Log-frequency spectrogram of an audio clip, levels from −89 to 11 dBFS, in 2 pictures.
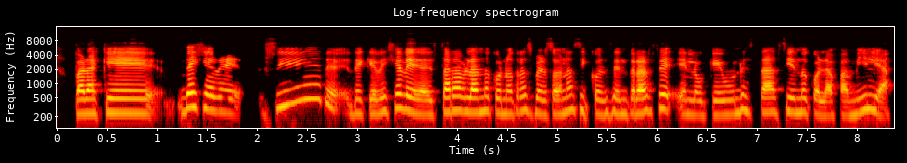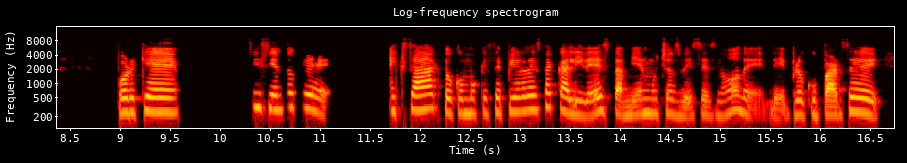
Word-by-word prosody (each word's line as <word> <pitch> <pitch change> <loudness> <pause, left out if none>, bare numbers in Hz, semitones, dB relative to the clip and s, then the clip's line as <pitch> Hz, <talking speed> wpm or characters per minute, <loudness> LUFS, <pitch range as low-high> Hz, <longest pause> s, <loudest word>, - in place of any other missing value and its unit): para 230 +1 +6
que 240 +2 +4 0.2
deje 315 -2 +4
de, 255 -1 -2
sí, 340 - -1 0.3
de 335 -5 -1
de 235 -1 -1
que - - 0
deje 265 +5 0
de 240 -6 +5
estar 250 +4 +3
hablando 260 -1 +4
con 245 -2 -2
otras 255 +3 -3
personas 240 +4 -2
y 275 - -6
concentrarse 240 +4 +1
en 225 - -3
lo 215 -1 -5
que 215 +1 -1
uno 230 +5 -5
está 170 - +2
haciendo 250 - -2
con 230 -2 -1
la - - -1
familia, 265 +5 -1 0.6
porque 250 0 +3 0.7
sí 320 -1 -6
siento 295 +1 -4
que 300 -2 0 0.8
exacto, 275 0 +3
como 235 0 -6
que 245 - -10
se 245 +1 -7
pierde 260 +2 -1
esta 300 +3 -3
calidez 250 -1 0
también 110 - -2
muchas 235 -1 -8
veces, 110 - -10
¿no?, 220 +4 -5
de 240 - -7
de - - -9
preocuparse 220 - 0
245 Hz, 160 wpm, -24 LUFS, 230-270 Hz, 0.8 s, para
